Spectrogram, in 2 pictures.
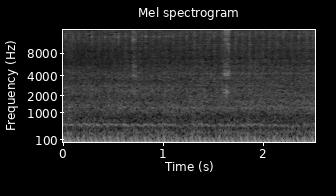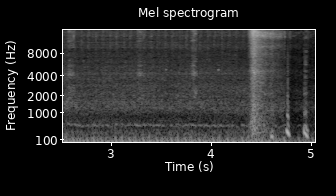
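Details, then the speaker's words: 2019 Harley-Davidson Fat Boy 114 with stock exhaust on a test ride: steady low V-twin rumble, then short chirping squeaks as the clutch lever is pulled in; clutch squeak. "the clutch does have a noise to it when I pull it in it's like a squeak"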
